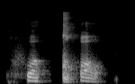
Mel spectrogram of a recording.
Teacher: And then you have the glottalized L, which acts just like a glottal stop in that it kind of just stops. It stops the sound.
